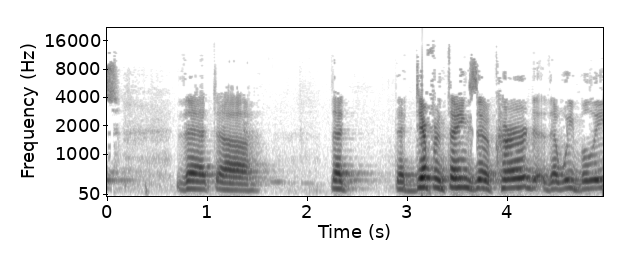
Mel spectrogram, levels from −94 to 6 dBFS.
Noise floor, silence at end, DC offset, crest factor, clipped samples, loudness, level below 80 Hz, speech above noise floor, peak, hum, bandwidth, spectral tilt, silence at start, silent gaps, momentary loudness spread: -61 dBFS; 0 s; under 0.1%; 20 dB; under 0.1%; -20 LUFS; -66 dBFS; 42 dB; 0 dBFS; none; 13 kHz; -6 dB/octave; 0 s; none; 13 LU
